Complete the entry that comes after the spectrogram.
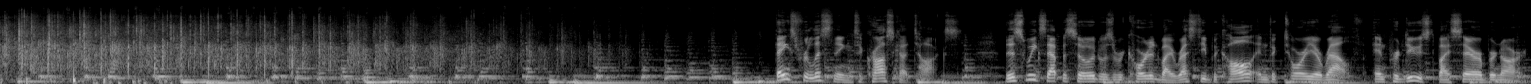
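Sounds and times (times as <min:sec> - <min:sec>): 
audience clapping: 0:00.0 - 0:06.8
bassy musical line: 0:00.0 - 0:15.3
speech: 0:07.8 - 0:15.3.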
